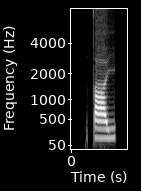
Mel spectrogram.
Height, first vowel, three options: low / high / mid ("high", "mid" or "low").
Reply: low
